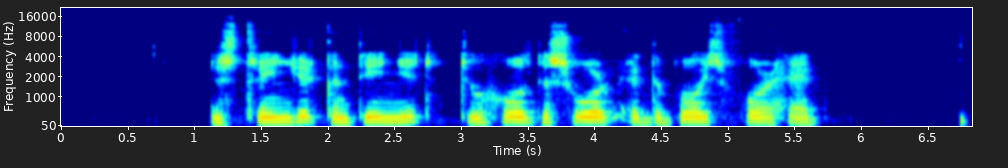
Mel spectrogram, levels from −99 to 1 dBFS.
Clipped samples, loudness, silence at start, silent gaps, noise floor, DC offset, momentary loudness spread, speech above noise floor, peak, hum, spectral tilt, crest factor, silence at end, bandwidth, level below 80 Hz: under 0.1%; -36 LUFS; 1.1 s; none; under -90 dBFS; under 0.1%; 11 LU; over 54 dB; -18 dBFS; none; -5 dB/octave; 20 dB; 0.1 s; 13 kHz; -78 dBFS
